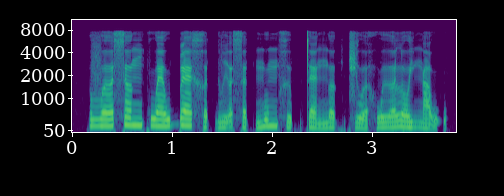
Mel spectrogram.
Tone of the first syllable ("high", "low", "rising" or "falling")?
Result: rising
